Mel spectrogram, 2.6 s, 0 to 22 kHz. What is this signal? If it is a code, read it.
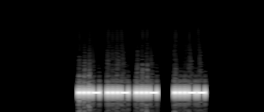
Morse code, heard as a keyed tone, about 52 wpm, 700 Hz. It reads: VVV 3
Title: K1USN SST QSO Practice 50wpm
